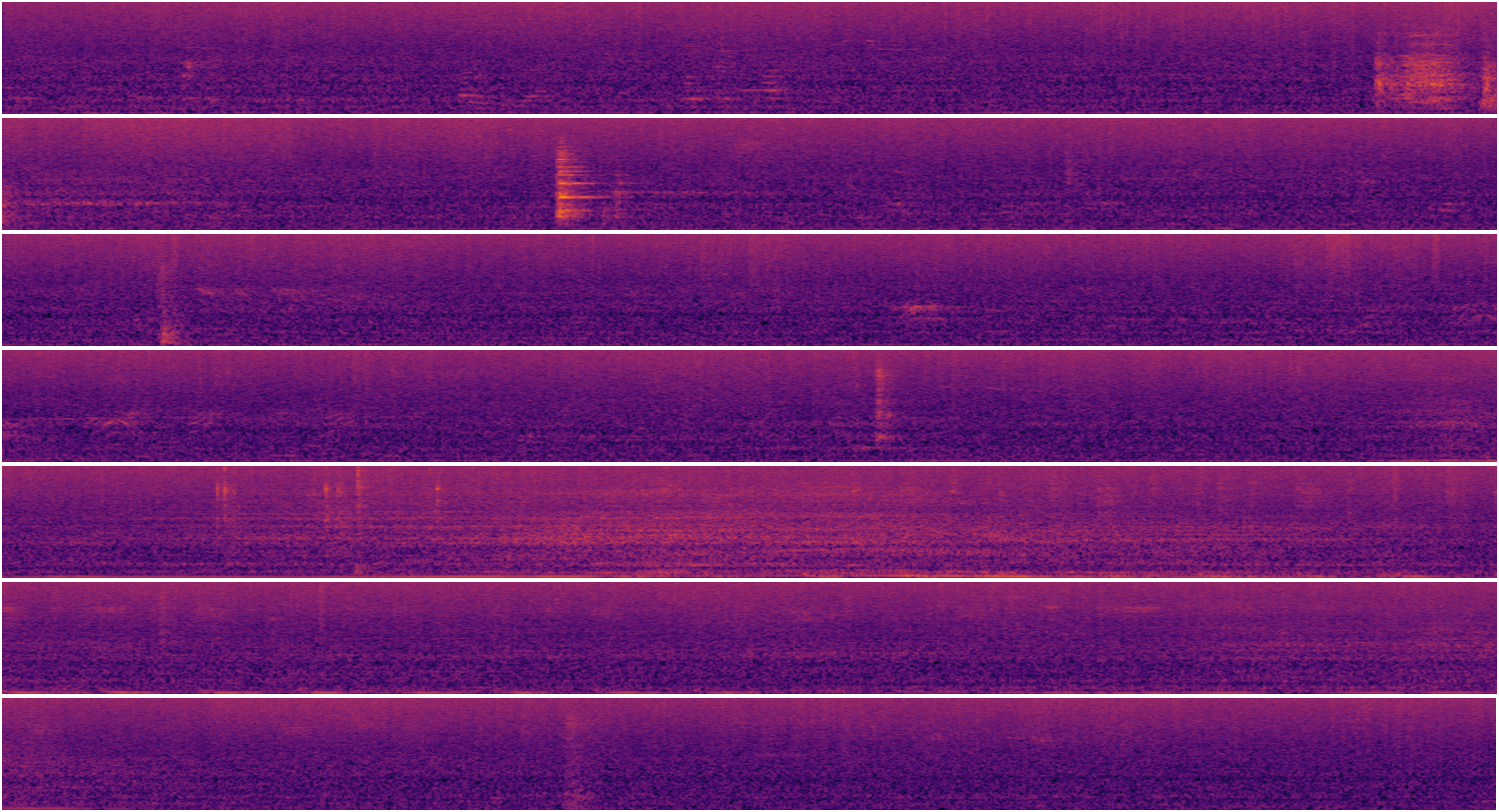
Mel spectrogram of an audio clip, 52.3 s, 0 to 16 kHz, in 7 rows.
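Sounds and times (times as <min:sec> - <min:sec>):
dusk ambience at a desk: 0:00.0 - 0:47.6.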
